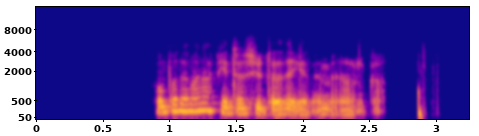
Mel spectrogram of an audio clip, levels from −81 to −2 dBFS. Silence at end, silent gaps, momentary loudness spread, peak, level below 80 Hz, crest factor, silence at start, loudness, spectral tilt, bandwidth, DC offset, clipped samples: 0.35 s; 2.74-2.81 s; 14 LU; -4 dBFS; -54 dBFS; 18 dB; 0.9 s; -20 LUFS; -10 dB/octave; 5.6 kHz; under 0.1%; under 0.1%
